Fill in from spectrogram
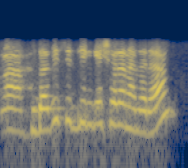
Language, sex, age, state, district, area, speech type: Kannada, female, 30-45, Karnataka, Vijayanagara, rural, conversation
